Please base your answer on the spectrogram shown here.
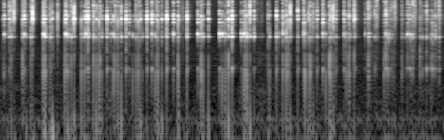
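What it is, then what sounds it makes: Glass figurine. A small, solid turquoise glass whale figurine is held close to the microphone and tapped with long fingernails. The taps come in a quick, uneven stream of bright, high-pitched clicks and clinks. Each tap dies away almost at once, with very little low end.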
